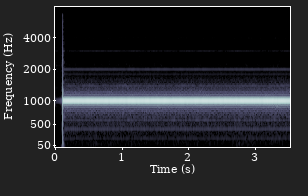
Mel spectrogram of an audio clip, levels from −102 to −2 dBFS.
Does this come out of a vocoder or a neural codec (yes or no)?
yes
